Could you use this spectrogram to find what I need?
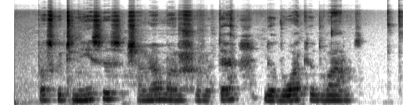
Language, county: Lithuanian, Kaunas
